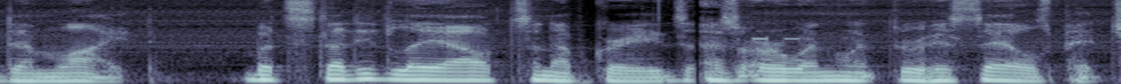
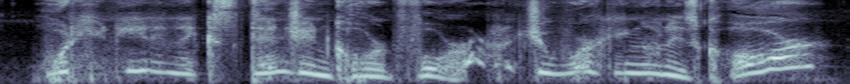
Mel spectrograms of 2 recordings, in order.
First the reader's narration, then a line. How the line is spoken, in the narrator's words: Kobe replied in a loud whisper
